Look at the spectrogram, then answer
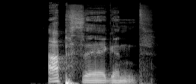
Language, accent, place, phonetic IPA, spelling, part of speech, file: German, Germany, Berlin, [ˈapˌzɛːɡn̩t], absägend, verb, De-absägend.ogg
- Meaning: present participle of absägen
